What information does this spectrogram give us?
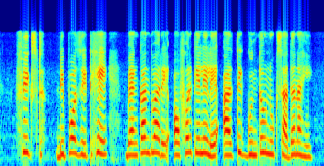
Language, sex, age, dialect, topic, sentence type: Marathi, female, 18-24, Varhadi, banking, statement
